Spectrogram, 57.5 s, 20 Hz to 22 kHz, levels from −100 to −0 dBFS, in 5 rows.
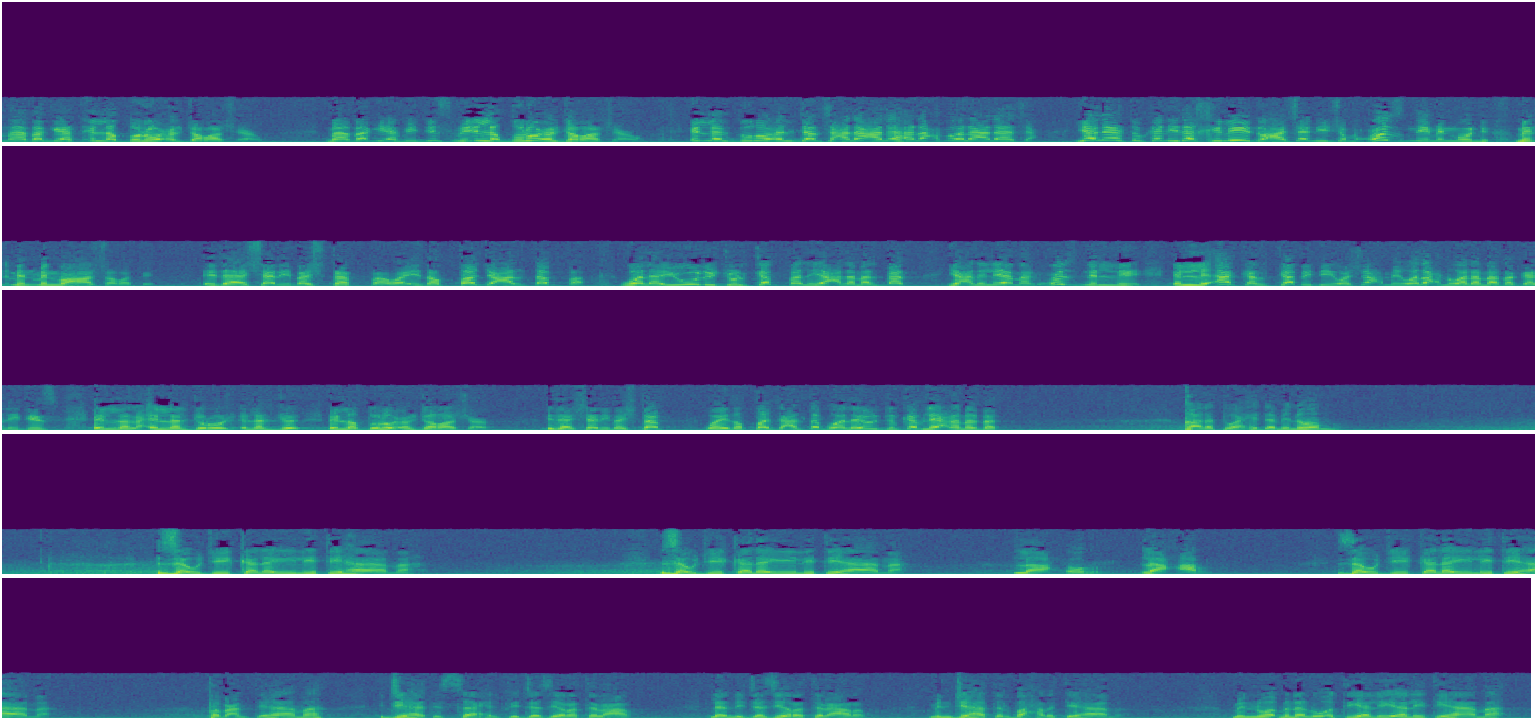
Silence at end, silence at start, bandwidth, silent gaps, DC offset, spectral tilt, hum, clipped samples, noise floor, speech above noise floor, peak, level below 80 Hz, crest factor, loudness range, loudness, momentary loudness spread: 0.05 s; 0 s; 7.4 kHz; none; 0.8%; -6 dB/octave; none; under 0.1%; -51 dBFS; 26 dB; -6 dBFS; -48 dBFS; 20 dB; 3 LU; -25 LUFS; 12 LU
